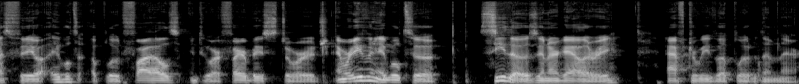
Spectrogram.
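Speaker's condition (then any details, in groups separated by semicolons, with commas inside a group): No condition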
